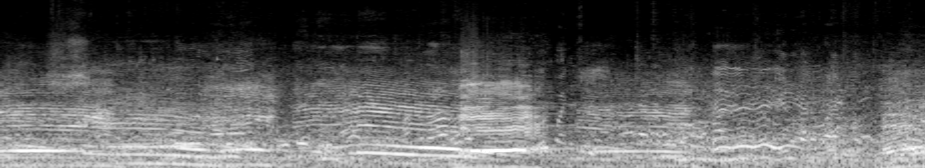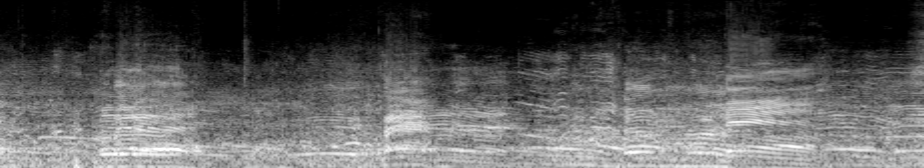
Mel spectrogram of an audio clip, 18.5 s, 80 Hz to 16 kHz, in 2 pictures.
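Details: Sahiwal cattle at a livestock market in Faridpur, Bangladesh, 17 August 2025, where a Sahiwal bull calf is bought. Deep drawn-out moos come roughly ten times a minute, some rising then falling, over crowd chatter and bargaining voices.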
